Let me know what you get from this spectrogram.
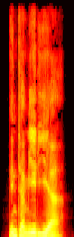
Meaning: intermediary
- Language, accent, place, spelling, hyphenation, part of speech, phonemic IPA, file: German, Germany, Berlin, intermediär, in‧ter‧me‧di‧är, adjective, /ɪntɐmeˈdi̯ɛːɐ̯/, De-intermediär.ogg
